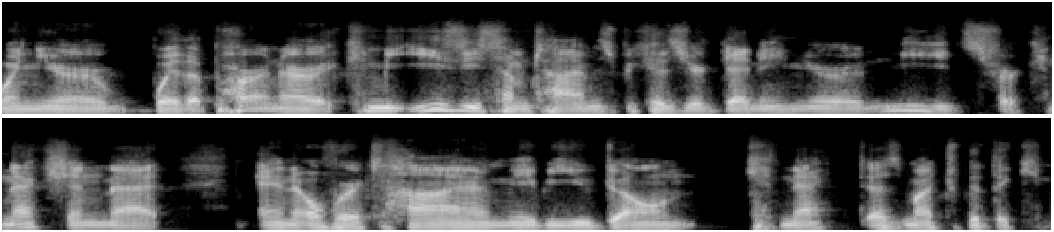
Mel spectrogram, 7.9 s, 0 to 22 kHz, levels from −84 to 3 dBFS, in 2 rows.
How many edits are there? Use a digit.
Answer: 1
